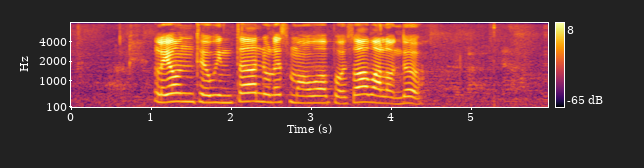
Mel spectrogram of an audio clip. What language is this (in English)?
Javanese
